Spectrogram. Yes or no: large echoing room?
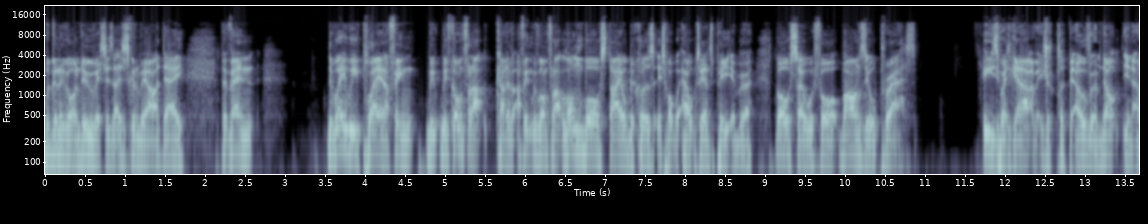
no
